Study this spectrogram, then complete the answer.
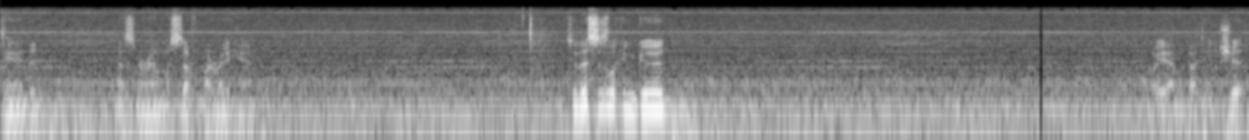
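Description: A helicopter engine hums steadily.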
